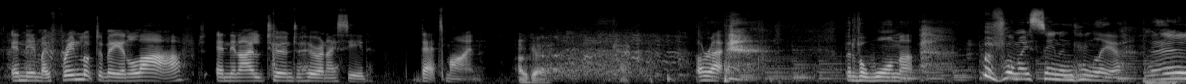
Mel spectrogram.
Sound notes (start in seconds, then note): 5.4 laughter; 7.6 exhales sharply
